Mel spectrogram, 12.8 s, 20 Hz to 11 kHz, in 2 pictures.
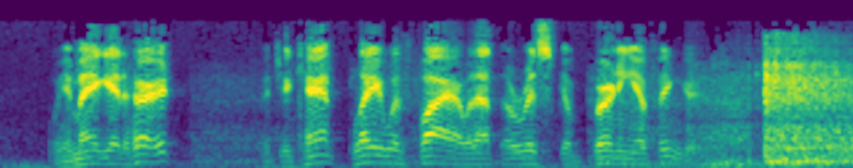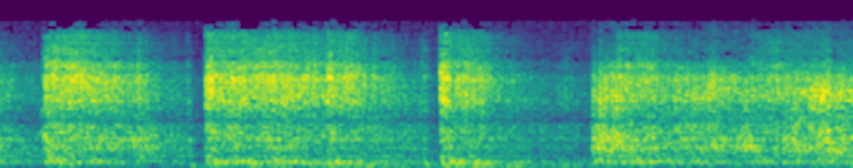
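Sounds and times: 
speech: 0:00.4 - 0:01.4, 0:02.0 - 0:05.6
enemy coastal artillery guns firing at night during a wartime beach landing: 0:05.2 - 0:12.7.

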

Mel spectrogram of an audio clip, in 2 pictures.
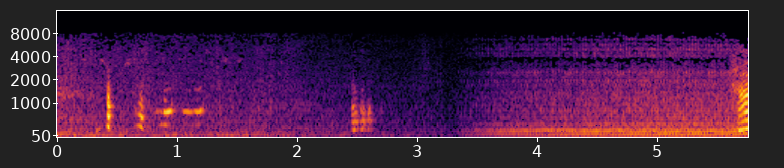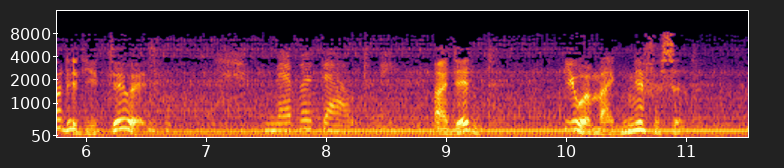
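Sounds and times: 
flock of chickens clucking and squawking: 0:00.0 - 0:01.7, 0:02.4 - 0:02.8
steady engine rumble: 0:00.0 - 0:11.5
speech: 0:05.7 - 0:06.8, 0:07.5 - 0:11.1.

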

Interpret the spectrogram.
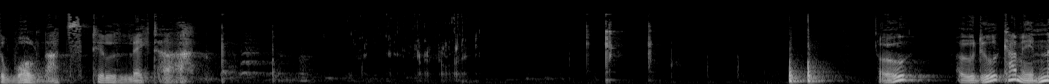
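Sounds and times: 
speech: 0:00.0 - 0:02.0, 0:08.8 - 0:10.4
port poured into a glass: 0:03.4 - 0:05.1
sharp glassy clinks: 0:05.9 - 0:06.7.

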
